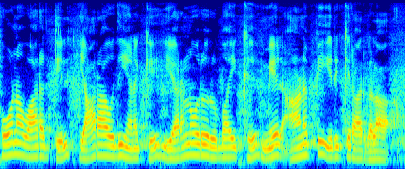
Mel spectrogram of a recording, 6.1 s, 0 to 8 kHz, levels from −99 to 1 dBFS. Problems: none marked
